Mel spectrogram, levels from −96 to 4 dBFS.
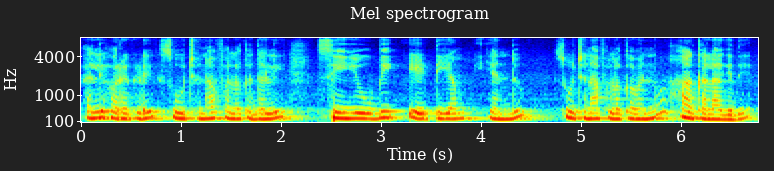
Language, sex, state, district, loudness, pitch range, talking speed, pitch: Kannada, female, Karnataka, Bidar, -15 LUFS, 185-210 Hz, 90 wpm, 190 Hz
